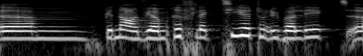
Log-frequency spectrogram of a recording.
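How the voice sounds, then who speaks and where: On a very clean recording with a silent background, a woman speaks at a fairly high pitch and moderate pace. She has an unremarkable speaking voice with fairly even intonation. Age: 30s. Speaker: teacher and lay preacher. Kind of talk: sermon.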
